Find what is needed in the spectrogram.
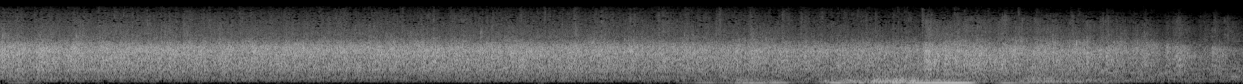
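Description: Sustained applause from an audience, many people clapping at once, steady and then thinning out near the end.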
